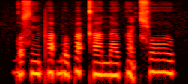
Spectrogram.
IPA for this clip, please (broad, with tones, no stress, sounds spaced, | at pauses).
ɡ ɔ̰˦˨ sʰ ĩ˨ pʰ ä˦ ʔ b o̰˦˨ ʊ̯ p ä˦ ʔ kʰ ä˨ n a˨ ʊ̯ k ã˦˨ t͡ɕʰ o˦ ʊ̯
